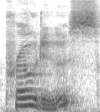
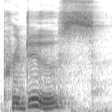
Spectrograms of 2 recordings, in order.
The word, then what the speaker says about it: produce: versus I'm going to present some information, second syllable stress, that's the verb. Or similarly, I have produce, which is fruits and vegetables at the grocery store, but I produce videos to teach you about pronunciation.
